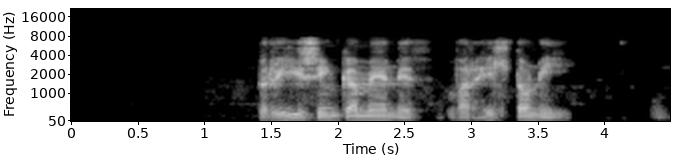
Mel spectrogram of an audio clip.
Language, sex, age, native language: Icelandic, male, 20-29, Icelandic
